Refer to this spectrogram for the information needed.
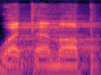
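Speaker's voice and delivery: deadpan, flat, dead monotone with no inflection. Saying wet them up to sign off, flat monotone. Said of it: "in the most monotone voice that I can".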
